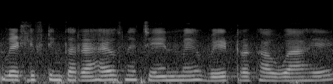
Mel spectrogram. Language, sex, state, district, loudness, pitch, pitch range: Hindi, female, Bihar, East Champaran, -28 LUFS, 195 Hz, 185-205 Hz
